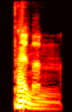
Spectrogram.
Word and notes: pennon: British English

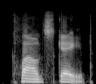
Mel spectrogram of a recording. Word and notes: cloudscape: American English

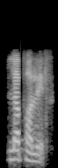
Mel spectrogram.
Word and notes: lopolith: Indian

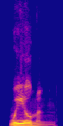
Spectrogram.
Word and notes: wheelman: British English

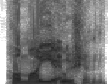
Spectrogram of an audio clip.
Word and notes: Homoiousian: American English

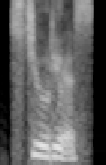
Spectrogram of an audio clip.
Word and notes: studious: Indian

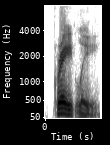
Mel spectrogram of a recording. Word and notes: greatly: American English

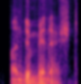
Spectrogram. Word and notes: undiminished: American English

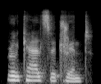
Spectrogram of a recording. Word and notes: recalcitrant: Indian

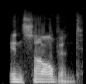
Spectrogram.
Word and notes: insolvent: American English

